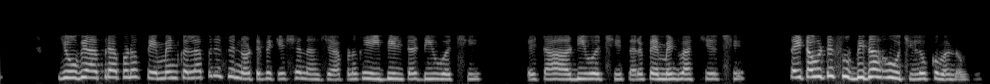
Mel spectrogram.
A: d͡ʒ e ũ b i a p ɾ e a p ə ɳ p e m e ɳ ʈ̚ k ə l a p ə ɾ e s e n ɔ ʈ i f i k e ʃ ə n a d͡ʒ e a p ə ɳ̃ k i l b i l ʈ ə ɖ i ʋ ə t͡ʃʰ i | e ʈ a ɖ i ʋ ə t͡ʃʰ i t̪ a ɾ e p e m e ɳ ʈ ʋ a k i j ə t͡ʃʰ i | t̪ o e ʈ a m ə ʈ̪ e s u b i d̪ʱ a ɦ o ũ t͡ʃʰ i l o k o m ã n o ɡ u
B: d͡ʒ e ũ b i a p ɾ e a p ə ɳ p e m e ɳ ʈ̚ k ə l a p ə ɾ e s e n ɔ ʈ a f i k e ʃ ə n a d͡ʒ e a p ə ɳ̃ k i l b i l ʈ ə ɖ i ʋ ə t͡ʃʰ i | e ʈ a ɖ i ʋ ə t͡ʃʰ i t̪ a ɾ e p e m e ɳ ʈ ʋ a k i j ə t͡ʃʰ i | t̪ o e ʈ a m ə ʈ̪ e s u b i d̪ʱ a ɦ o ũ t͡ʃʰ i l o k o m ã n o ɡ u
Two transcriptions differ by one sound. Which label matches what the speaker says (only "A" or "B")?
A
